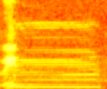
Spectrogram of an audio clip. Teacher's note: دوسری رن دوسری کو رن نہیں کرنا کیونکہ را کے ساتھ زیر ہے. زیر کے ساتھ را باریک آواز کو پیدا کرے گی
